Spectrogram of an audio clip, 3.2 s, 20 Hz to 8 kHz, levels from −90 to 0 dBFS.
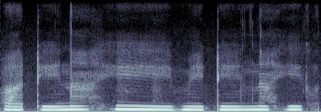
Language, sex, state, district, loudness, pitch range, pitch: Chakma, female, Tripura, Unakoti, -13 LUFS, 220-230 Hz, 225 Hz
